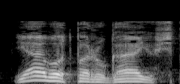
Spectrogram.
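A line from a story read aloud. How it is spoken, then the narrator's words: Old man's grumble. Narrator (Russian): проворчал старик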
